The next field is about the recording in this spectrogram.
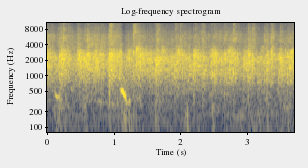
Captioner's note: crying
